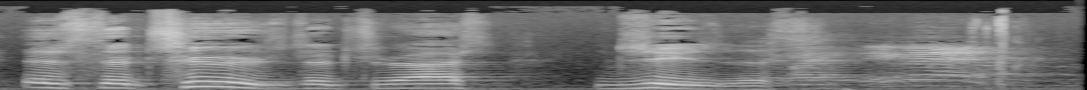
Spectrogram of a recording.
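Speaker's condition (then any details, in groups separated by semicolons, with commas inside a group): Cerebral palsy; diagnosed at 18 months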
